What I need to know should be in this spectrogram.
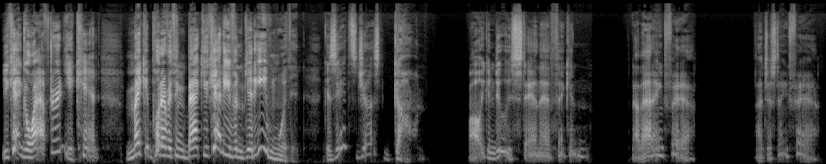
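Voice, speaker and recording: An actor playing a folksy old storekeeper in a video game, chatty and teasing, with a drawl. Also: male voice, high voice, huge pitch swings, normal speed, gravelly, fairly bright tone, slightly rough, no echo, clean studio sound, heavily acted. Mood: grave, bitter. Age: older. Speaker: small-town general store keeper. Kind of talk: video game character dialogue.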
